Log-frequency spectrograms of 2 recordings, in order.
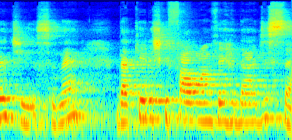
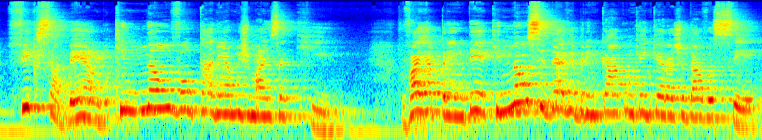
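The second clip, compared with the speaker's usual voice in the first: higher, louder stern telling-off; mildly furious scolding; 6 semitones higher, 4 dB louder than usual. Acted. Farmer scolding the boy who tricked him, mildly angry. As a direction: lay down the law, understated anger. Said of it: "ele ficou muito furioso e muito triste".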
